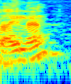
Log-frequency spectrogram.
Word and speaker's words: island: see thought look at the next word there Island we have all heard so many times this word Island but when you write the word Island you must you have to write the alphabet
